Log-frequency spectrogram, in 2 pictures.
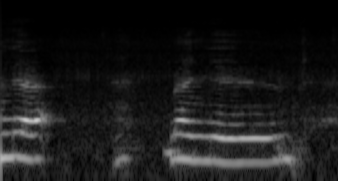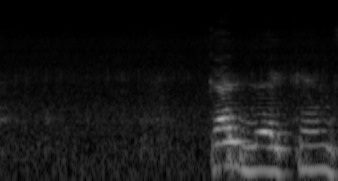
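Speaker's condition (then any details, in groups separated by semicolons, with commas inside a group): Cerebral palsy; spastic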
